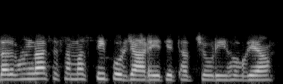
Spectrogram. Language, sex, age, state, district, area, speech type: Hindi, male, 18-30, Bihar, Darbhanga, rural, conversation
